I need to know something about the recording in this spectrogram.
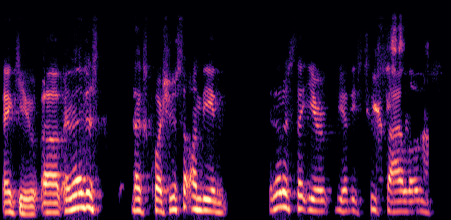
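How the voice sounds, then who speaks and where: A man's voice: on the high side, normal speed, a little hiss or hum, rough recording. A man speaking as a financial analyst, asking a question politely and tentatively on an earnings call.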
